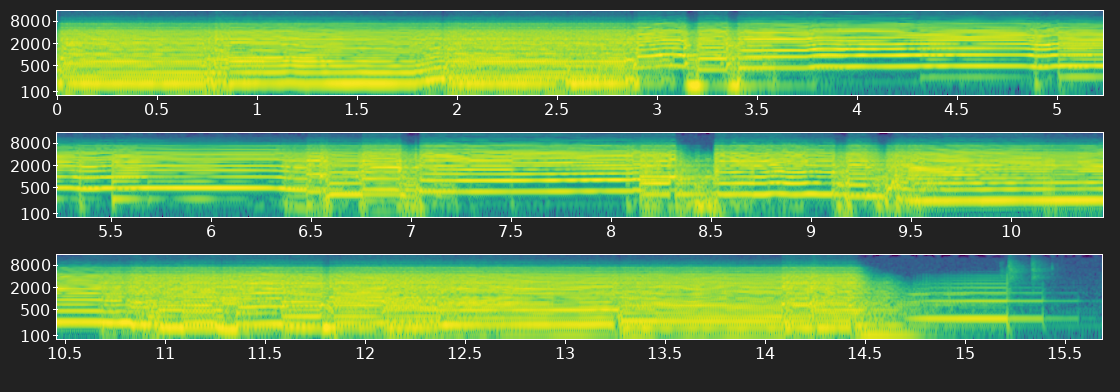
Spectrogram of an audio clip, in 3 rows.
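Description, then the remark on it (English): Electric guitar through a Pete Cornish P2 fuzz pedal, a ram's head Big Muff-style fuzz, plays sustained, singing lead notes with bends and slides. It is loud and saturated with no talking, then cuts off abruptly near the end. “And so the P2 is like a kind of a ram's head big muff type of thing.”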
